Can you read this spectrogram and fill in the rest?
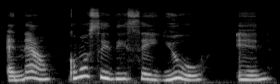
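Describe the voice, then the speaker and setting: A woman's voice: a little high, animated, slow, dark tone, slightly rough, no echo, studio quality. A young woman, an English speaker, teaching a casual online Spanish lesson in a chatty way, with fillers and quiz-style prompts.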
